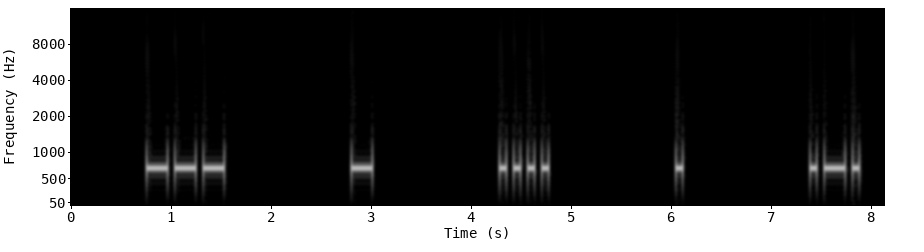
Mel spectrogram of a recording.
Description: Morse code, heard as a keyed tone, about 17 wpm, spaced as for 6 wpm, 700 Hz. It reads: OTHER
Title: 6x Character Spacing - Top 200 Words - 17wpm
